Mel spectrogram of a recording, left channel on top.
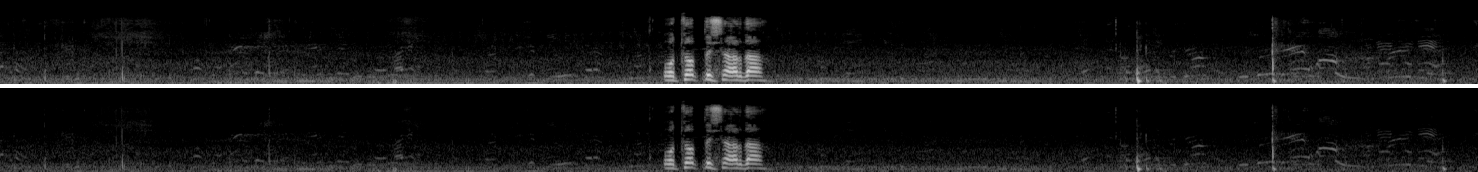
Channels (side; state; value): right; quieter; 6.1 dB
